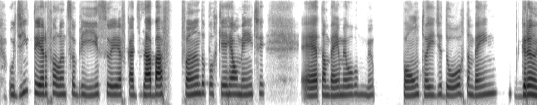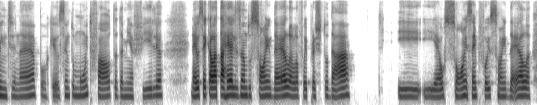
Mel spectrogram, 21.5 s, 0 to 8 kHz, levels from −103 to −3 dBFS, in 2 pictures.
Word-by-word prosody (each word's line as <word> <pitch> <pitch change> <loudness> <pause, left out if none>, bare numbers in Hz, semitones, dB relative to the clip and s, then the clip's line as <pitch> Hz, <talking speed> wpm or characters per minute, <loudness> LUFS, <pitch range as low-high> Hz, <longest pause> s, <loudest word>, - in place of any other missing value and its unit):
o 205 0 -6
dia 200 +7 -4
inteiro 235 -6 +2
falando 210 -2 -2
sobre 210 -2 -7
isso 205 +3 -6
e 200 0 0
ia 200 0 0
ficar 195 -1 0
desabafando, 205 +3 +4
porque 220 -1 -4
realmente 215 +2 -2 0.7
é 185 +1 +2
também 190 -1 -1
meu 200 +2 -4
meu 200 -1 -12 0.6
ponto 190 +3 -2
aí 195 0 -2
de 205 +3 -9
dor, 195 +4 -3
também 210 +3 -5 0.4
grande, 180 -1 +3
né. 170 +4 -4
Porque 165 - -14
eu 90 - -9
sinto 185 +1 -6
muito 180 +4 -7
falta 170 +1 -3
da 175 0 -8
minha 165 -1 -10
filha, 175 +4 -7 0.6
né, 170 -1 +1
eu - - +3
sei 190 - +3
que - - -10
ela 180 0 +11
está 180 +1 +7
realizando 185 0 +2
o - - -7
sonho 180 +1 0
dela, 175 +3 +3
ela 170 0 -3
foi 170 +1 -7
pra 175 - -8
estudar, 175 +3 +1 1.0
e 165 -1 -7
e 160 -1 -8
é 155 0 -2
o 170 - -5
sonho 175 +2 -2
sempre 175 0 -2
foi 170 -1 -5
o - - -6
sonho 165 0 -4
dela 170 +2 +1
190 Hz, 155 wpm, -24 LUFS, 175-205 Hz, 1.0 s, ela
